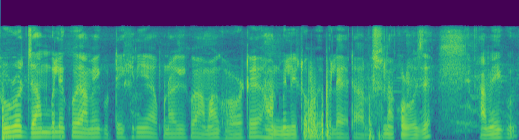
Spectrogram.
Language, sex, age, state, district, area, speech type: Assamese, male, 30-45, Assam, Sivasagar, rural, spontaneous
